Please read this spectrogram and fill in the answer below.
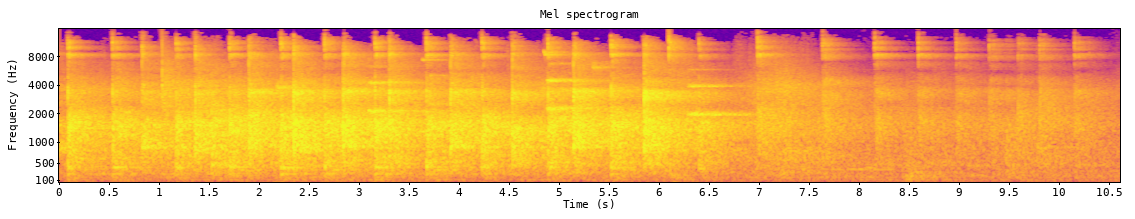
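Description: Table tennis ball clicking back and forth off the paddles and table in a fast rally, each hit ringing in the hall. The hits come several times a second, then grow fainter and sparser over the last few seconds.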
